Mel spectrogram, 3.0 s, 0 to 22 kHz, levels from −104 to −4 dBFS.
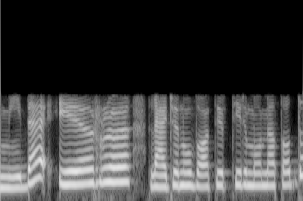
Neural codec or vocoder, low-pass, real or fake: codec, 16 kHz, 2 kbps, X-Codec, HuBERT features, trained on LibriSpeech; 3.6 kHz; fake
